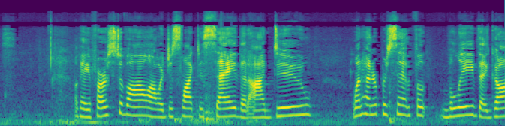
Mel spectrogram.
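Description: A woman speaks emotionally into a microphone, close by.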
